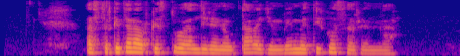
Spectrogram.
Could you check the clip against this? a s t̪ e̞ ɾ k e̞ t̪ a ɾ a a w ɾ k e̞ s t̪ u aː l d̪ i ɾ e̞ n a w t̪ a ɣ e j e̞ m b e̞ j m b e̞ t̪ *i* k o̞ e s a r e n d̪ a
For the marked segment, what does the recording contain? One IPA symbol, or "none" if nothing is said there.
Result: i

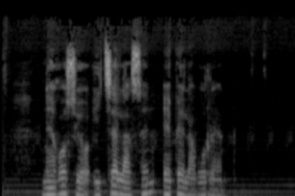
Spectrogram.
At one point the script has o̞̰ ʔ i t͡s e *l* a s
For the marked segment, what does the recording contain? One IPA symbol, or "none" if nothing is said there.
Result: l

